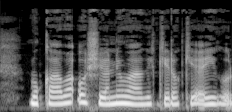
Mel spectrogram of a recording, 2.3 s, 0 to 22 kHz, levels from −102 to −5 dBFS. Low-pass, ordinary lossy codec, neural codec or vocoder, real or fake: 19.8 kHz; MP3, 64 kbps; none; real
